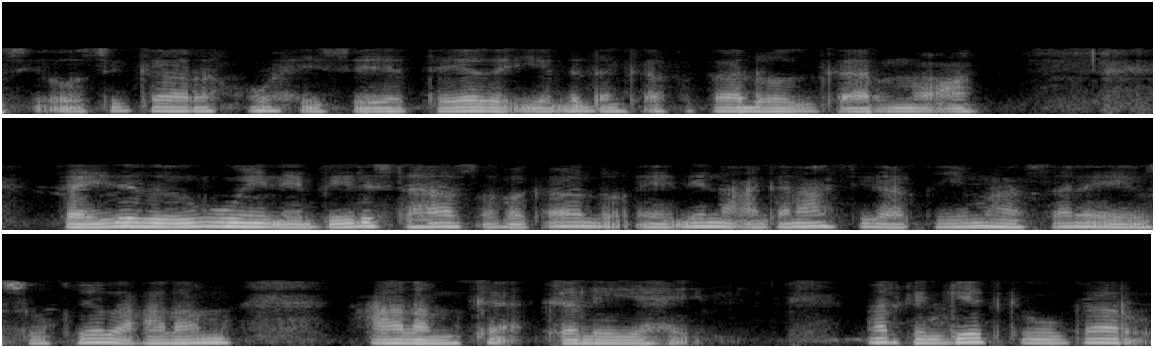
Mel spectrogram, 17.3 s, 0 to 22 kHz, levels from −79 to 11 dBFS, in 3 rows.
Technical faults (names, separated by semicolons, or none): AAC compression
